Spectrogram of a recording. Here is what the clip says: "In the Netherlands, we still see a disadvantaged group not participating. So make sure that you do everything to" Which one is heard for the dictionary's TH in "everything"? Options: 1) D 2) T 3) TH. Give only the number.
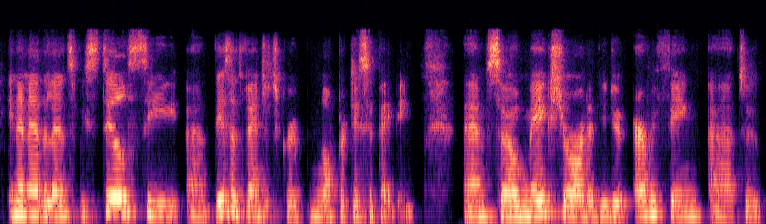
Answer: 3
